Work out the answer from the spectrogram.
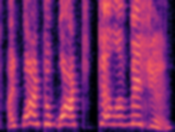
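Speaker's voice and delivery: high squeaky tantrum; tiny boy's tantrum; tantrum squeak. A narrator's reading. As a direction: whine like a furious tiny boy. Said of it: "he squeaked".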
